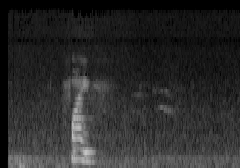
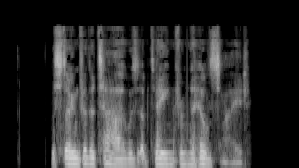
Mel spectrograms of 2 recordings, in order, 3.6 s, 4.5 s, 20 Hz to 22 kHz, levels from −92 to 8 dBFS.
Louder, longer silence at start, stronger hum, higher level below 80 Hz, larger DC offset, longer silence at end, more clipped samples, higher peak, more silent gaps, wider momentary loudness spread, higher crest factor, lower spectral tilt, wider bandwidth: second, -24 LUFS vs -17 LUFS; second, 0.15 s vs 0.8 s; neither; about the same, -56 dBFS vs -58 dBFS; neither; first, 2.15 s vs 0.8 s; neither; second, -8 dBFS vs -2 dBFS; neither; first, 28 LU vs 10 LU; first, 24 dB vs 18 dB; first, -6 dB/octave vs -4.5 dB/octave; first, 17 kHz vs 11.5 kHz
